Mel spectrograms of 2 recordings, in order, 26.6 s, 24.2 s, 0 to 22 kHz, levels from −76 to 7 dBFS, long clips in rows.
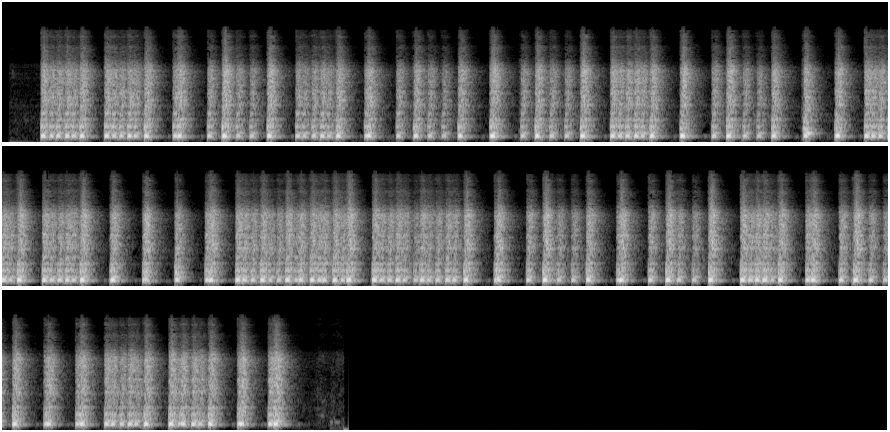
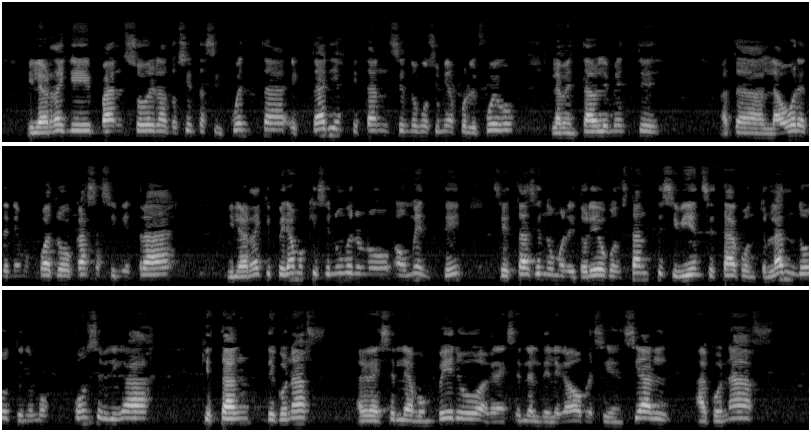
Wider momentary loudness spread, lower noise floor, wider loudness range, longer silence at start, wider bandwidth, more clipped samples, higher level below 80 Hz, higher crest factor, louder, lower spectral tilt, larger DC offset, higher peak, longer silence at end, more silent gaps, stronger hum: second, 5 LU vs 11 LU; first, -78 dBFS vs -62 dBFS; about the same, 3 LU vs 4 LU; first, 0.4 s vs 0.25 s; second, 11 kHz vs 12.5 kHz; first, 1% vs under 0.1%; first, -46 dBFS vs -80 dBFS; second, 12 dB vs 22 dB; first, -11 LUFS vs -24 LUFS; first, -5.5 dB/octave vs -2 dB/octave; neither; about the same, 0 dBFS vs -2 dBFS; first, 5.4 s vs 0.4 s; neither; neither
